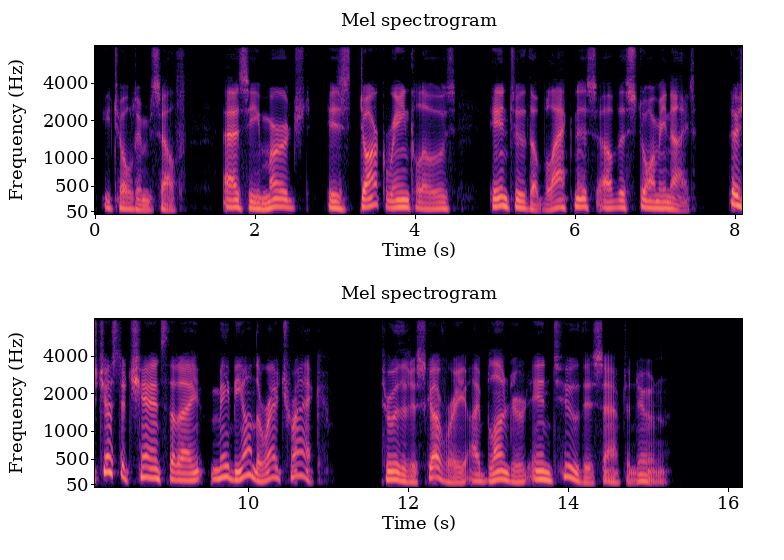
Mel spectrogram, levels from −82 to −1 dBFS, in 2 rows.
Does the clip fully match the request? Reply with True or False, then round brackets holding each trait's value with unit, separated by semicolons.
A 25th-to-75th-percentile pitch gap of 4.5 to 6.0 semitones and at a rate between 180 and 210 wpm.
False (5.5 semitones; 140 wpm)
